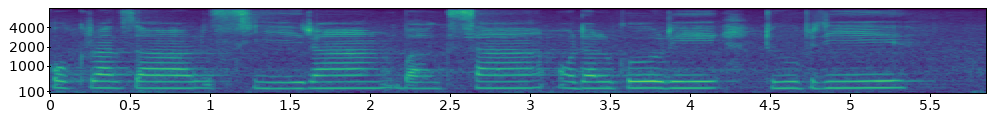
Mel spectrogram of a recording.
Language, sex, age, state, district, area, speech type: Bodo, female, 18-30, Assam, Chirang, rural, spontaneous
